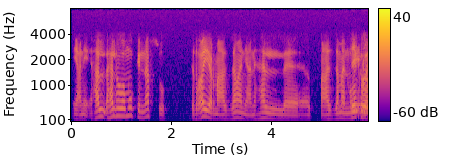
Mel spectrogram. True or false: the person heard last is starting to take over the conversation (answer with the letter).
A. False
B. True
A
